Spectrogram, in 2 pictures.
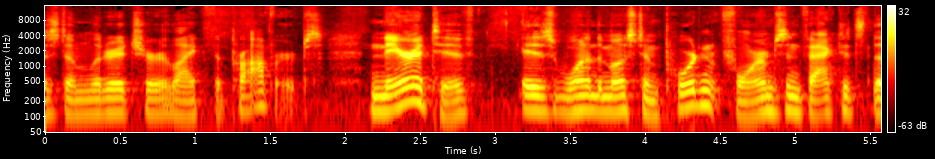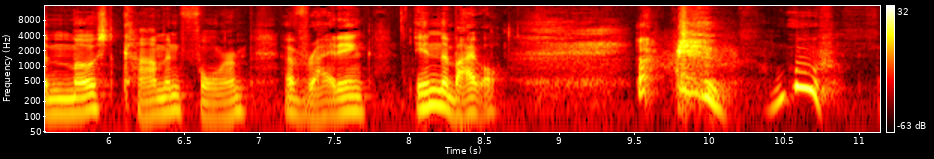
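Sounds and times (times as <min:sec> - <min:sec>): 
speech: 0:00.0 - 0:10.9
loud sneeze with sharp inhaled buildup: 0:09.0 - 0:11.0.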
